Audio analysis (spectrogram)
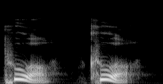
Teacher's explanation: You have the long ooh sound followed by the dark L.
